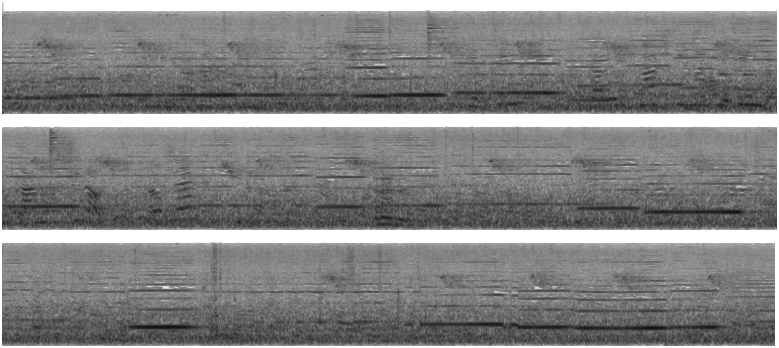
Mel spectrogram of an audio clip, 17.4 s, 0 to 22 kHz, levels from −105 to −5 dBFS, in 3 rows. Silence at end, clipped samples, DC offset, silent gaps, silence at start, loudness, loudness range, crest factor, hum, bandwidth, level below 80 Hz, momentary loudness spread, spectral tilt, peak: 0 s; under 0.1%; under 0.1%; none; 0 s; -22 LUFS; 3 LU; 16 dB; none; 15.5 kHz; -64 dBFS; 7 LU; -4 dB/octave; -8 dBFS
